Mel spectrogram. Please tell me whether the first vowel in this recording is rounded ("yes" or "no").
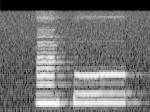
no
